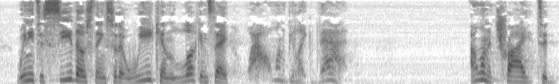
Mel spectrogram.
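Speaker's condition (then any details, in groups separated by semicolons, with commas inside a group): No condition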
